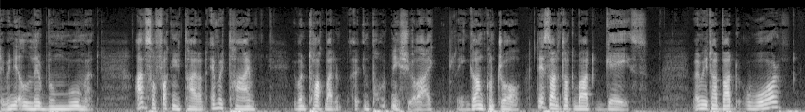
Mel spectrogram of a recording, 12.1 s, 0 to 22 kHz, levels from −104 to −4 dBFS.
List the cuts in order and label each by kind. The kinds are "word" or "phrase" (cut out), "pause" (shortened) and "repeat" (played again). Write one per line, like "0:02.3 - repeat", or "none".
0:08.0 - pause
